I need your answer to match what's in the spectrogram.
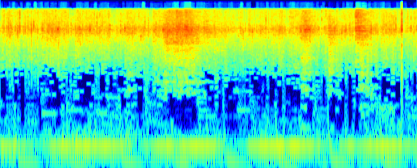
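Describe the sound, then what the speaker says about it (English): Potatoes roasting on a tawa with onions, a steady loud sizzle and crackle of frying throughout, with occasional small stirring sounds and no talking. "So this is tawa on which I am roasting it."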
